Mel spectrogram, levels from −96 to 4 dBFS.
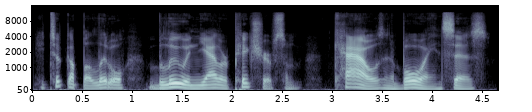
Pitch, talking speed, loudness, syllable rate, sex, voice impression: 125 Hz, 220 wpm, -22 LUFS, 5.3 syllables/s, male, masculine, adult-like, slightly thick, fluent, slightly sincere, slightly unique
